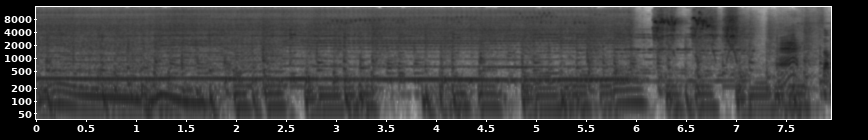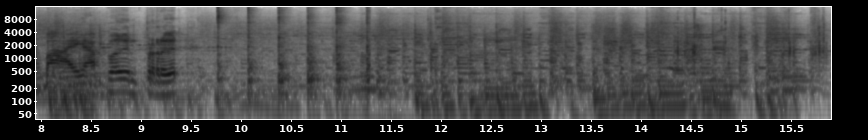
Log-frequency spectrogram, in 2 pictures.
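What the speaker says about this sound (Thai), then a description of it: "พอเราเปิดกระแทกนะครับแล้วเราเจาะปูน" A PUMA PM-245BL cordless hammer drill roars steadily, then breaks into rapid hammering bursts as it bites into concrete, loud and close with a brief spoken remark.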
